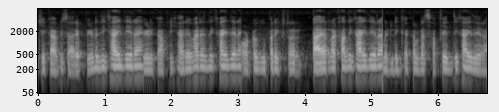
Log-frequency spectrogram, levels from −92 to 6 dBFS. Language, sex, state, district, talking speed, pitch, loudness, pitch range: Hindi, male, Bihar, Darbhanga, 295 wpm, 105 Hz, -29 LUFS, 100-115 Hz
